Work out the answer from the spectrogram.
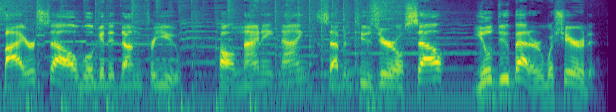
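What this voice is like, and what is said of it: Sportscaster-style announcer voice imitation. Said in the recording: “was that your Jim Nance imitation? ... My weak imitation, yes. ... Oh, that was good.”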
